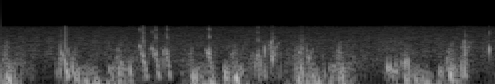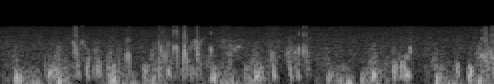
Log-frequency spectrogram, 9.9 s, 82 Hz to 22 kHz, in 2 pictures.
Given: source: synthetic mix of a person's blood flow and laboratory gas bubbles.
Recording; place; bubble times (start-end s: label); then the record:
Doppler ultrasound of blood flow; precordium
0.54-0.77 s: bubbles
1.27-1.34 s: bubbles
1.37-1.73 s: bubbles
2.04-2.17 s: bubbles
2.53-2.82 s: bubbles
2.96-3.29 s: bubbles
3.83-4.12 s: bubbles
4.43-4.76 s: bubbles
4.86-4.94 s: bubbles
5.37-5.55 s: bubbles
5.64-6.28 s: bubbles
6.51-6.99 s: bubbles
7.02-7.09 s: bubbles
7.14-7.39 s: bubbles
7.61-7.74 s: bubbles
7.78-8.08 s: bubbles
8.85-9.09 s: bubbles
9.49-9.56 s: bubbles
9.71-9.90 s: bubbles
From the record:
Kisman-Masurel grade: 243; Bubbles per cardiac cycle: several, 3 to 8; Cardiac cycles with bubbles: 100%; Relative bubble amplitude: loud (0.450 to 0.775); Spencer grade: 3 (all of the cardiac periods contain showers or single bubble signals, but not dominating or overriding the cardiac motion signals); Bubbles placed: only in the low amplitude regions of the cardiac cycle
